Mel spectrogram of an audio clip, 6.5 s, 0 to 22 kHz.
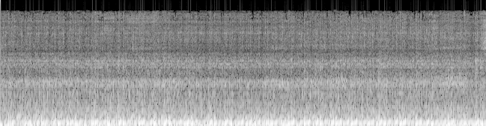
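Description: Harley-Davidson Sportster 1200's air-cooled V-twin with Vance & Hines exhaust pipes, running steadily at low speed with a deep, even rumble.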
